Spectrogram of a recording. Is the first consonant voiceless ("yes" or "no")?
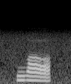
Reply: no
